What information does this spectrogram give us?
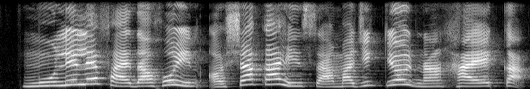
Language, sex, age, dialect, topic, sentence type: Marathi, female, 51-55, Varhadi, banking, statement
